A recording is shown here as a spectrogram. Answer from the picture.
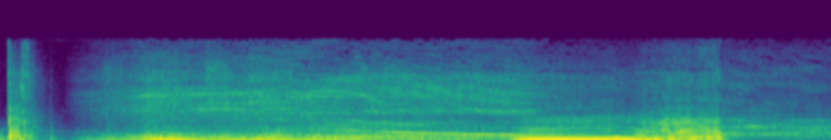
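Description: A single shot from a pneumatic nailer, then a compact laminate trimmer router with a roundover bit running on redwood trim. Its pitch falls as it winds down, it comes back in louder about five seconds in, and it winds down again near the end.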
